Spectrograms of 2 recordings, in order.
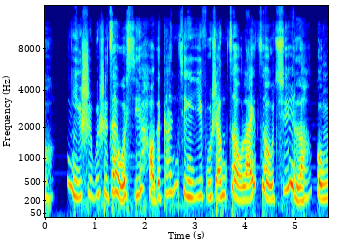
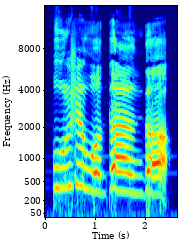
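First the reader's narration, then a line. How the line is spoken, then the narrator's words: Crying girl. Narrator (Chinese): 小公主哭着说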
